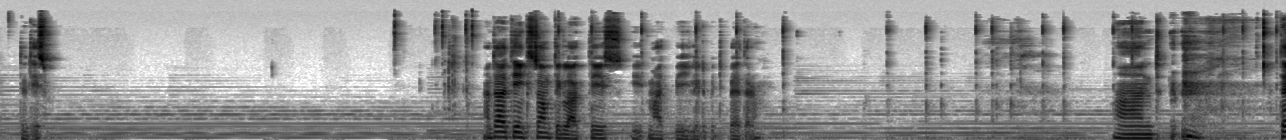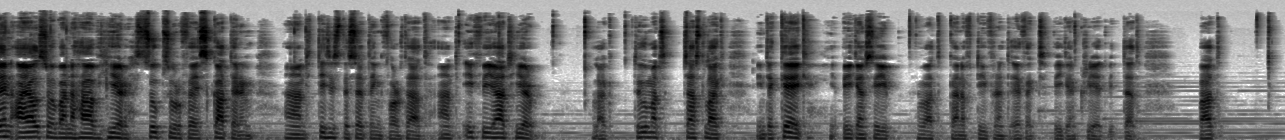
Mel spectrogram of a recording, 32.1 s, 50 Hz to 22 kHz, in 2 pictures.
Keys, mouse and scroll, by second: 5.4-7.2 drag, 5.6 ctrl+s, 6.5-18.5 middle drag, 19.6-21.6 middle drag, 20.8-26.1 drag, 29.8-31.5 drag.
